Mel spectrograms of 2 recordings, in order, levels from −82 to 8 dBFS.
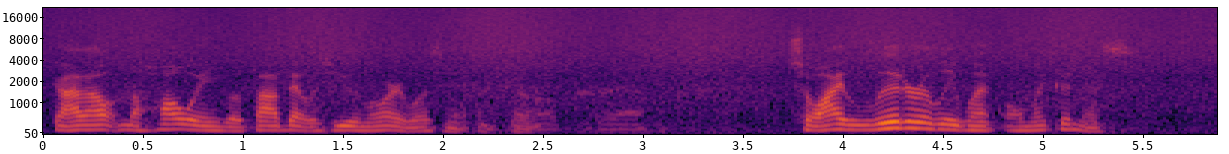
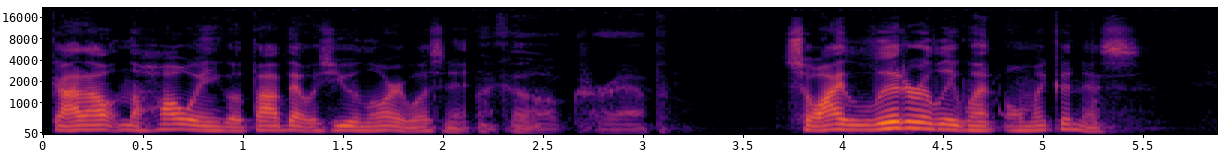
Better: second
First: hiss; loud; throughout; 3 dB below the speech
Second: none

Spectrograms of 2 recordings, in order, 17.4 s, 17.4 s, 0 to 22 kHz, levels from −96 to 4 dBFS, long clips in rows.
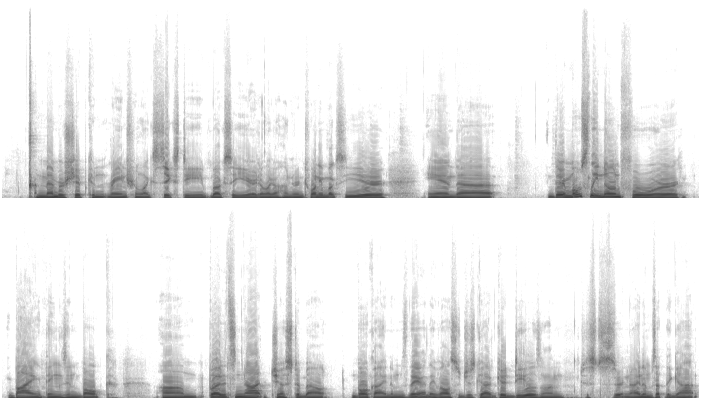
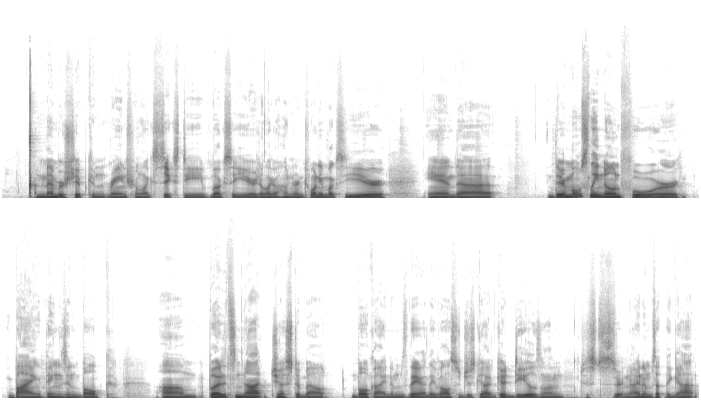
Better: second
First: distortion; slight; 10 dB below the speech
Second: none

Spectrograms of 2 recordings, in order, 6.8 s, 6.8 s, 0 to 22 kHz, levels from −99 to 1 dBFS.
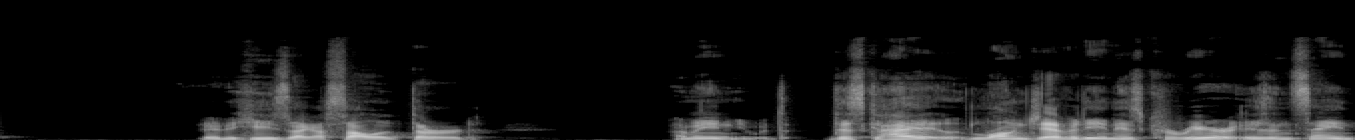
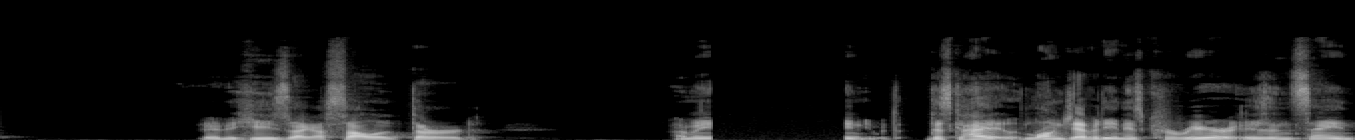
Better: first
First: none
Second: audio freezing; at 3.5 s for 0.5 s

